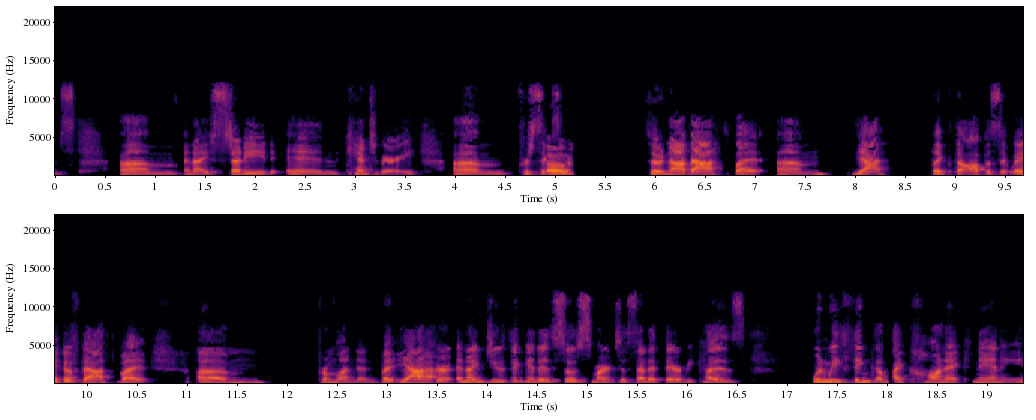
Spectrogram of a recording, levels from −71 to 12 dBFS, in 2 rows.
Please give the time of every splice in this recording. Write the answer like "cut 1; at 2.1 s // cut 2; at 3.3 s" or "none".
cut 1; at 13.5 s // cut 2; at 18.0 s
